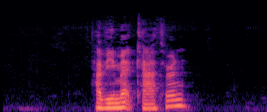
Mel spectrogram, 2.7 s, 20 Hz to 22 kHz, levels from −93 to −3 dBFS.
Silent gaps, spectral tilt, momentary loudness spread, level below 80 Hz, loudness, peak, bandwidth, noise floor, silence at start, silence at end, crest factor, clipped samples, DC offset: none; -6.5 dB/octave; 8 LU; -64 dBFS; -29 LUFS; -12 dBFS; 11 kHz; -73 dBFS; 0.95 s; 0.8 s; 22 dB; under 0.1%; under 0.1%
